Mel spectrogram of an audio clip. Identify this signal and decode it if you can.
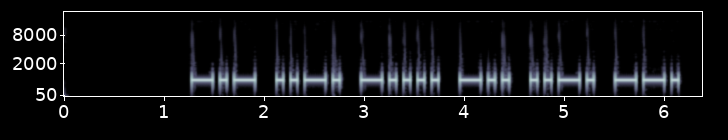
Morse code, heard as a keyed tone, about 17 wpm, 700 Hz. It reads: KF6DFG
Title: USA Callsign DE Callsign - 6 Characters - 17wpm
